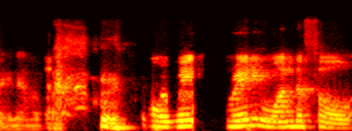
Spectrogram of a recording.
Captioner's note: laughs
